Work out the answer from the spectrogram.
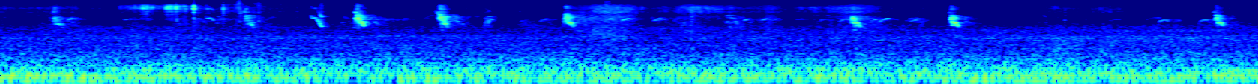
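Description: Small birds chirping: short, sharp, high notes that fall in pitch, coming every second or so, over a steady low rumble.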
